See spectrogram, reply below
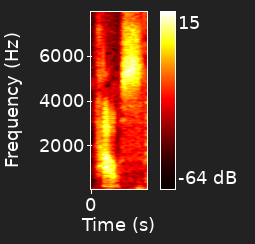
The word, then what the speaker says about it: Haus: And then I looked over Dory's shoulder, and they, in fact, did call it Dog Hoss. – Yeah, they did. House. – But you said house. – Because that's how you pronounce it in Haus. German.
